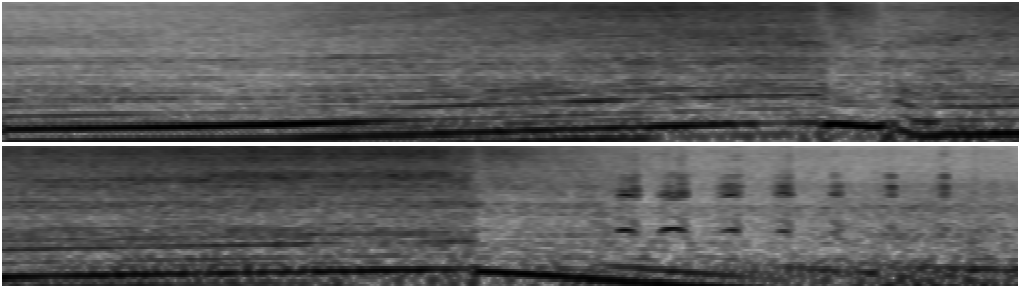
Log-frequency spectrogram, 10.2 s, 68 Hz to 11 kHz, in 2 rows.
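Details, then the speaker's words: Skull Garage black truck, fresh engine build after a blown head gasket, boost reaching 10 lb, AFRs leaner with timing change: deep engine note climbs strongly, drops at each shift and pulls again; normal acceleration under boost. "went to 10 pounds that time you can feel the difference God that thing pulls hard"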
